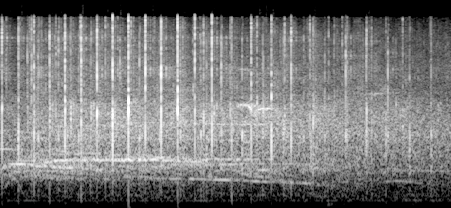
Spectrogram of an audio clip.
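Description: Steady applause from an audience at a Model UN conference closing ceremony, honoring faculty advisors and parents; dense, sustained clapping of many hands filling the room at an even level throughout.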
